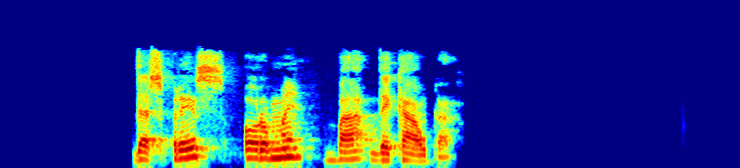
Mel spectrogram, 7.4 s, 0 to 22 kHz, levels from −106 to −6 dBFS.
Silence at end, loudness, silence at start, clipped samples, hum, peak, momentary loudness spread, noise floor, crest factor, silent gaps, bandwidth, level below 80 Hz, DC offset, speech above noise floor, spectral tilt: 2.9 s; -15 LUFS; 1.35 s; under 0.1%; none; -2 dBFS; 13 LU; under -90 dBFS; 16 dB; none; 7.8 kHz; -58 dBFS; under 0.1%; over 75 dB; -5.5 dB/octave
